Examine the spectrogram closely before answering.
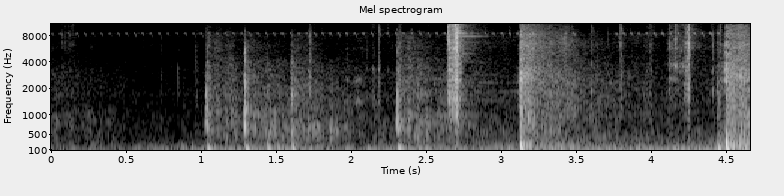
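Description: Irregular sharp clicks and knocks, sparse at first and coming several a second, louder in the second half, with the strongest knock near the end.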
